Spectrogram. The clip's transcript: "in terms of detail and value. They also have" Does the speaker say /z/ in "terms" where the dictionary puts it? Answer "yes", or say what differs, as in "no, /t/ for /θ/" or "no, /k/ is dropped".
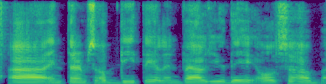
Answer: no, /s/ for /z/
